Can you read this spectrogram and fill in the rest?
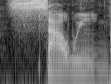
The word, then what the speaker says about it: Samhain: Okay, you want to know how to pronounce it? – Oh, gosh. No, stop. – It is Samhain. What? S-A-M-H-A-I-N.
